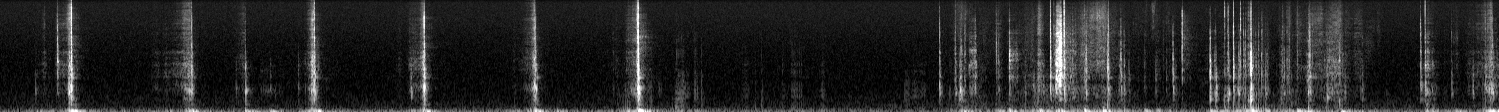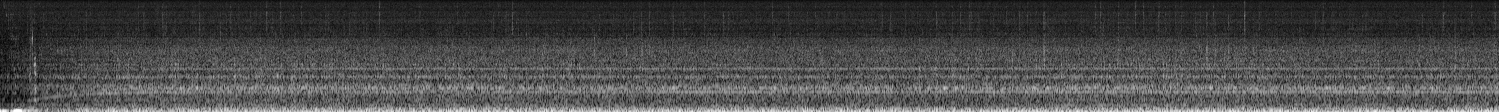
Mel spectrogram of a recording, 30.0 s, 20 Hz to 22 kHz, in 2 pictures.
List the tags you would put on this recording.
Sound effects > Objects / House appliances
desk-fan
Tascam
MKE600
Tower-fan
Small
Fan
cylinder-blade
Add-on-Fan
Sennheiser
FR-AV2

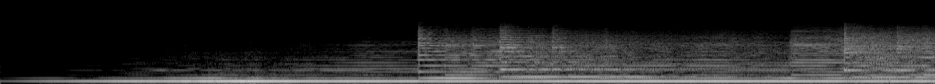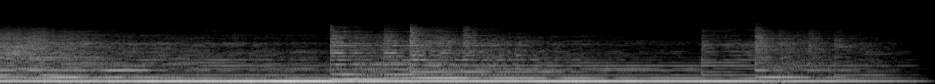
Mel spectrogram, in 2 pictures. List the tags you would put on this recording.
Music > Other
BM
depressive
electric
guitar
sample

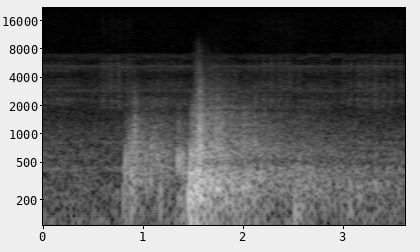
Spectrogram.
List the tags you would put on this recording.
Sound effects > Other
america
day
electronic
experimental
explosions
fireworks
fireworks-samples
free-samples
independence
patriotic
sample-packs
samples
sfx
United-States

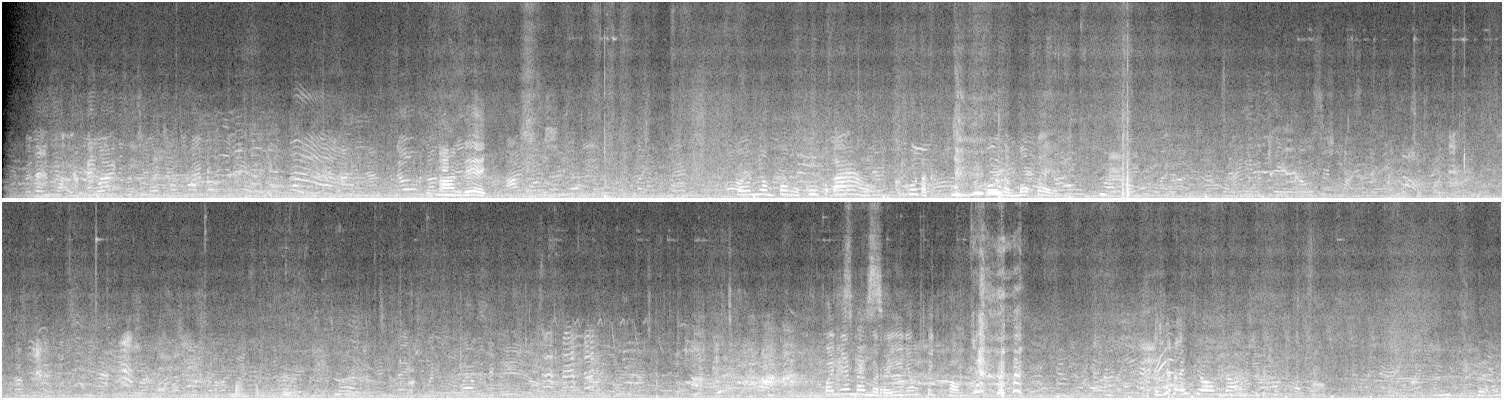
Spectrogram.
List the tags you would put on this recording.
Soundscapes > Urban
dog
play
ambience
public-park
children
birds
holiday
hanami
outdoor
adults
Asian
France
cherry-blossom
atmosphere
French
ball
soundscape
kids
joyful
Sceaux
spring
enjoy
public-garden
sakura
field-recording
people
lively

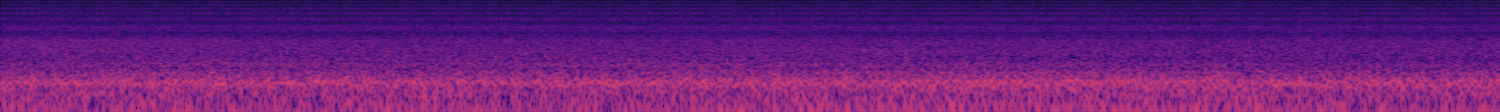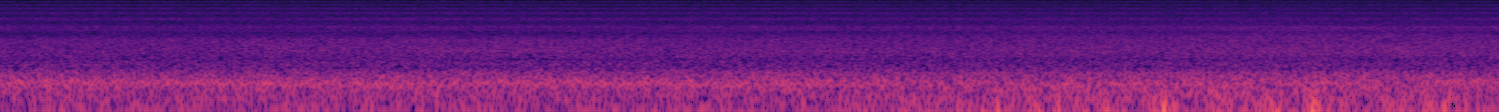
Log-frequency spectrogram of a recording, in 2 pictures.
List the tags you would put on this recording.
Soundscapes > Nature
phenological-recording
alice-holt-forest
soundscape
field-recording
natural-soundscape
meadow
nature
raspberry-pi

